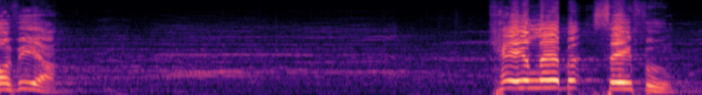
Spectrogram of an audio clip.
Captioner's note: audience applauding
